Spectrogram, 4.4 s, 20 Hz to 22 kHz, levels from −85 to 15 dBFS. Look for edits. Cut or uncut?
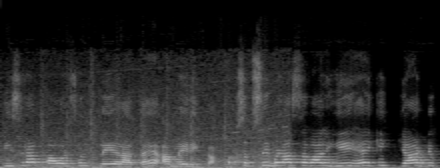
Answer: cut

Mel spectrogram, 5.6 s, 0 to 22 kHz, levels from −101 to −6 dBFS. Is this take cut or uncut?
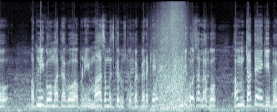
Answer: cut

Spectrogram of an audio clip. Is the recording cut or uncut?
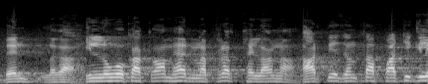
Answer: cut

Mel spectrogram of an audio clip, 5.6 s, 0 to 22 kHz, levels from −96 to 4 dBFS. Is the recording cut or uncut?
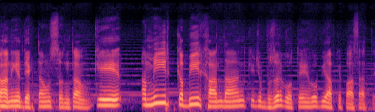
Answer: cut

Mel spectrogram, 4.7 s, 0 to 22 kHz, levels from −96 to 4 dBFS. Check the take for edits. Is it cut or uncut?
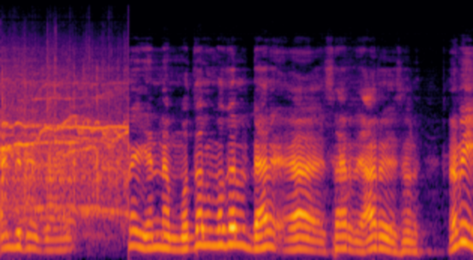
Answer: cut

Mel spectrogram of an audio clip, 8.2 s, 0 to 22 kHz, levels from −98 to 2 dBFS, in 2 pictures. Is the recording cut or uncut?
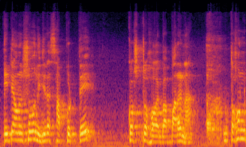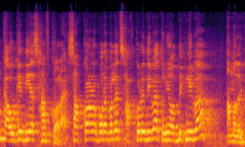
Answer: uncut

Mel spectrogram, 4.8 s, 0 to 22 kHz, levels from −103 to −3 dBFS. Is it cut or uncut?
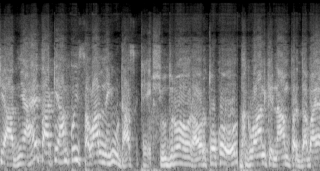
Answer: cut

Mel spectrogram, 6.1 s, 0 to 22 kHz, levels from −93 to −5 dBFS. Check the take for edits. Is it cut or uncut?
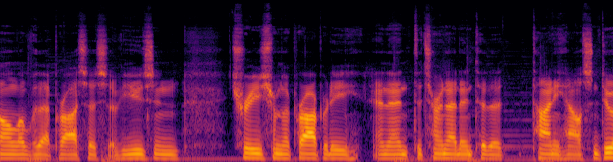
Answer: cut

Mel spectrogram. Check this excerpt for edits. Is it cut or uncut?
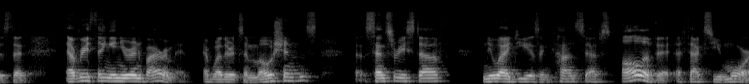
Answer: uncut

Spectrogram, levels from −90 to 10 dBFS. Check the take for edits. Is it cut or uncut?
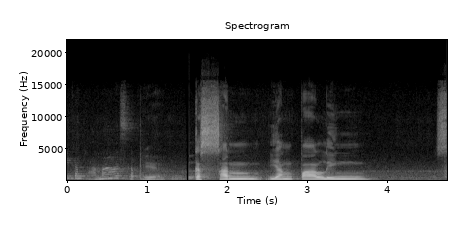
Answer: cut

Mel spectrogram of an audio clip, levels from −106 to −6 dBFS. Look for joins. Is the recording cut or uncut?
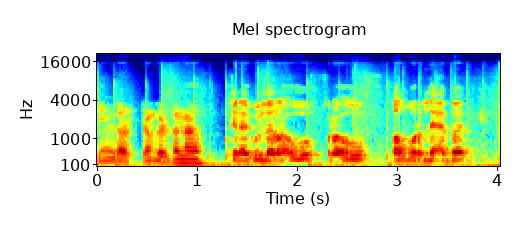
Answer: cut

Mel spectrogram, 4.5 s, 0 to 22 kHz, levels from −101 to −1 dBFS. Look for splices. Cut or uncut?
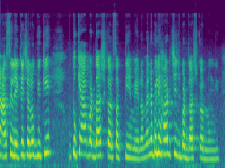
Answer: cut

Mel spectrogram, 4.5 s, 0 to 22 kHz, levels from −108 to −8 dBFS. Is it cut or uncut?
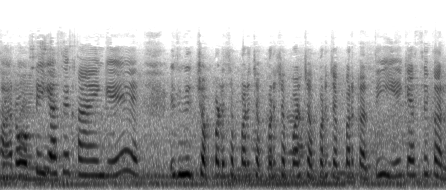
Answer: uncut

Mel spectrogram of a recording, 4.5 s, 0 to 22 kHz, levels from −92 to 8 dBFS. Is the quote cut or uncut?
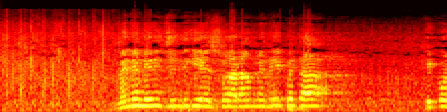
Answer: cut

